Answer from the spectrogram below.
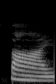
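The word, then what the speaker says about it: ทราย: นี้ จึ ง อ่ า น ว่ า ท ร า ย นั่ น เ อ ง น ะ ค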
